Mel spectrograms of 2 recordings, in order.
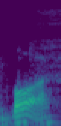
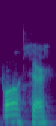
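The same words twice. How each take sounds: First: The T in the middle is softened. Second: The T in the middle is crisply pronounced. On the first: "I say butter" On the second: "now I'm saying butter"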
